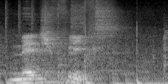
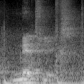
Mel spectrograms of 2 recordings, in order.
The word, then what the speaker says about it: Netflix: diferenças entre as duas o primeiro é netflix vocês pronunciam netflix netflix mas a gente brother em espanhol netflix o acento bunda né falando netflix com esse pé bem fraquinho porque acho que vocês adicionam a vogal um né você fala um netflix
